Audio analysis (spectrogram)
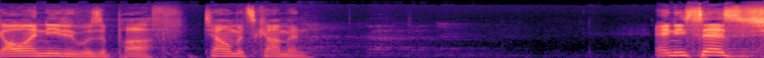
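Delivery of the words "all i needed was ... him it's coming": low, soft and matter-of-fact; understated confidence. Retold or imitated. Elijah answering his servant, quietly confident. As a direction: drop it low, quietly sure. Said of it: "He's like".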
